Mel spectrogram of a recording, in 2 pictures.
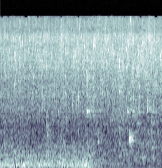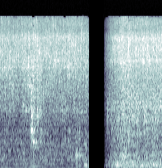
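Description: Flour-coated chicken drumsticks shallow-frying in rapeseed oil in a frying pan, with a steady sizzle and faint crackle. The sound breaks off for a moment about five seconds in, then the sizzling carries on.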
